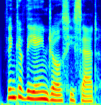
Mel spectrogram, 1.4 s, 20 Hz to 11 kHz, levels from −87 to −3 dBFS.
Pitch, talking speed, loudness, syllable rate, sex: 200 Hz, 265 wpm, -15 LUFS, 5.3 syllables/s, female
